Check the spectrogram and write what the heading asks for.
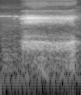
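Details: A child makes a brief, hissy, snort-like breath sound imitating the father's snoring.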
